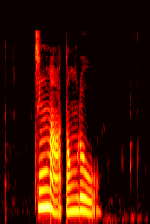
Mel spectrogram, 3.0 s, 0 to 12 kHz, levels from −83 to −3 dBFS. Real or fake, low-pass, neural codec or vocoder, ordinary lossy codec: real; 7.2 kHz; none; AAC, 48 kbps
